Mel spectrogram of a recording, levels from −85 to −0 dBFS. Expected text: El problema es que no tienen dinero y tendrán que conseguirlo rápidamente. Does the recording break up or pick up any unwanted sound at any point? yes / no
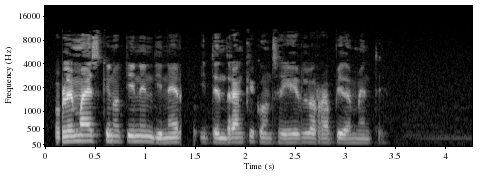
yes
